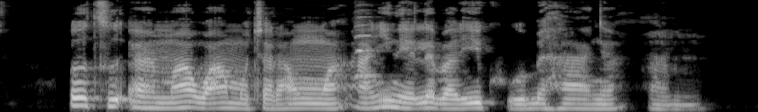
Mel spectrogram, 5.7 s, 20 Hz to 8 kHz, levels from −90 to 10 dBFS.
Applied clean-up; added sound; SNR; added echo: none; Bowed string instrument; 12 dB; none.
